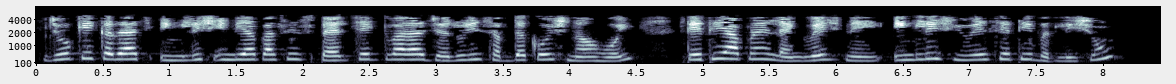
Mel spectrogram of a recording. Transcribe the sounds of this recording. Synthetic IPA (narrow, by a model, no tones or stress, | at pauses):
d͡ʒokekəd̪at͡ʃɪ̃ŋɡliʃɪɳɖijapasespelt͡ʃek̚d̪ʋaɾad͡ʒəɾuɾiʃəb̚d̪əkoʃnəɦoj | t̪et̪ʰiapɽ̃elɛ̃ŋɡʋed͡ʒneɪŋɡliʃjueset̪ʰibəd̪liʃũ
